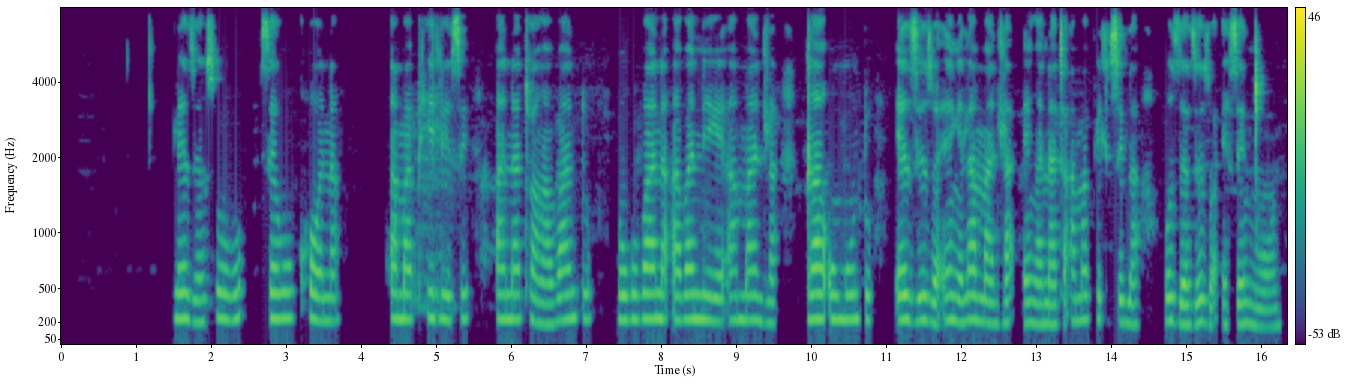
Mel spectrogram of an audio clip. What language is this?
North Ndebele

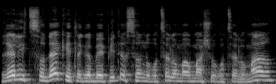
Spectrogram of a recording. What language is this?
Hebrew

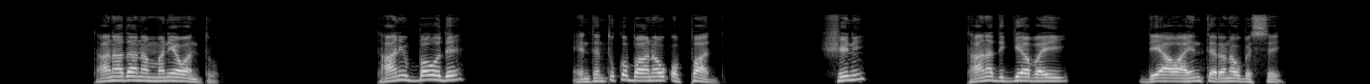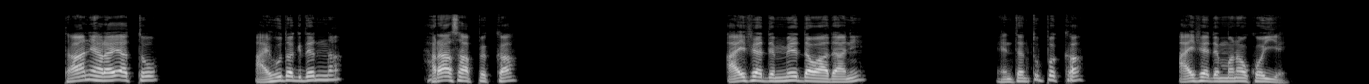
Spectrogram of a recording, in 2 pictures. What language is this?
Dawro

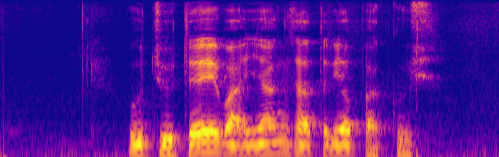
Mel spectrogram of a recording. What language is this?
Javanese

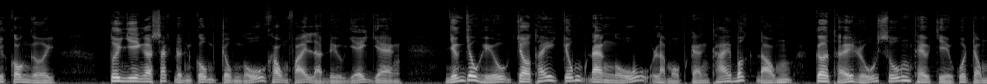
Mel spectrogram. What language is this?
Vietnamese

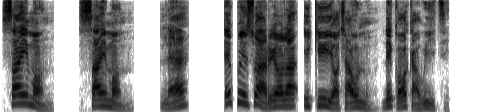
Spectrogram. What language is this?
Igbo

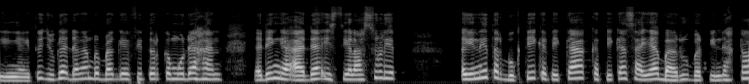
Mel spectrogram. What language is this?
Indonesian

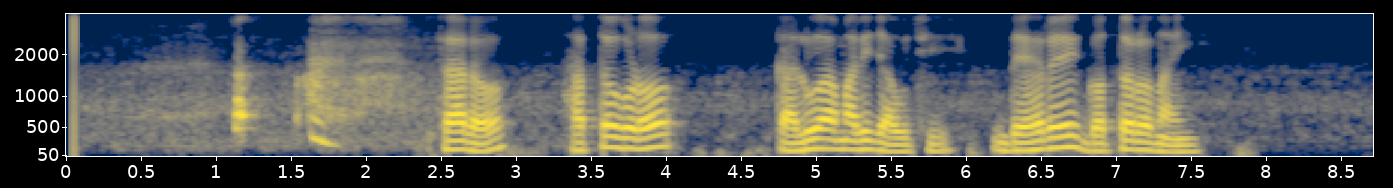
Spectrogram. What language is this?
Odia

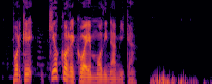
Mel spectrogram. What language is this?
Galician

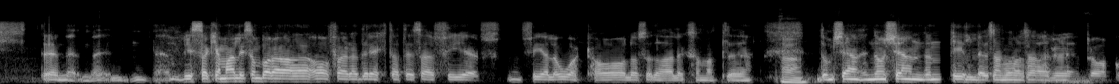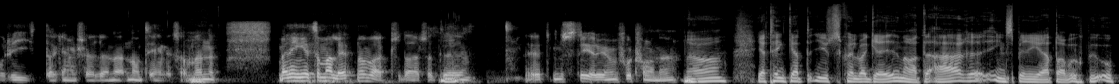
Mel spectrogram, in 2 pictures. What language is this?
Swedish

